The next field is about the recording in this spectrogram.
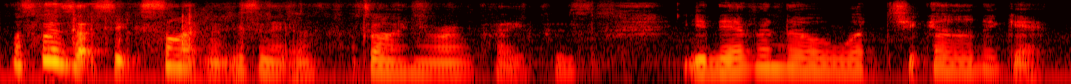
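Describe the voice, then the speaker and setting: A woman with a somewhat low voice talks through her craft work at home in a loose, rambling way. A sore tooth gives her voice a slightly whiny edge, and a faint hum sits underneath. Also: brisk, vocal fry, warm tone. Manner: chatty, rambling, admits to waffling. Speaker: craft vlogger. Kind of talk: casual craft show-and-tell chat.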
